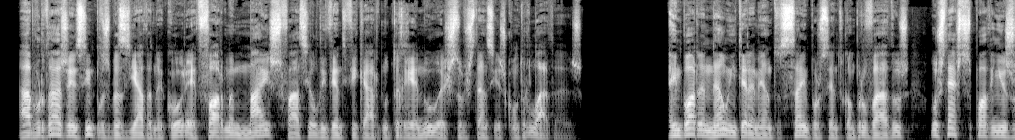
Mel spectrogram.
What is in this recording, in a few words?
EuroPortuguese E-learning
